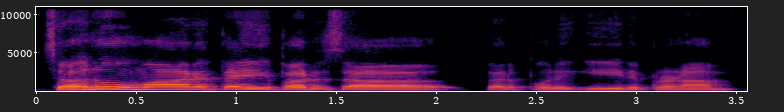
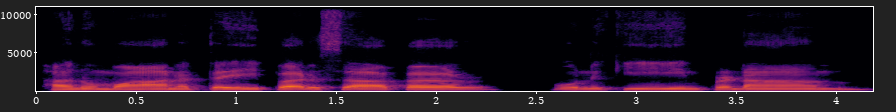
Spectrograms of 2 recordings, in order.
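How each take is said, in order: First: The pause comes after the word parsa. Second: The pause comes after the word kar. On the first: The speaker calls it right. "परसाक में थोड़ा सा mental, थोड़ा सा pause है" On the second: The speaker calls it wrong. "Parsa की जगह कर पर विराम कर देंगे, ऐसा पढ़ेंगे"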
